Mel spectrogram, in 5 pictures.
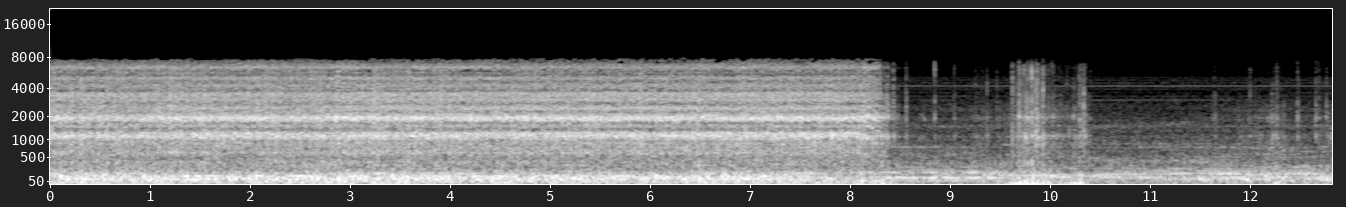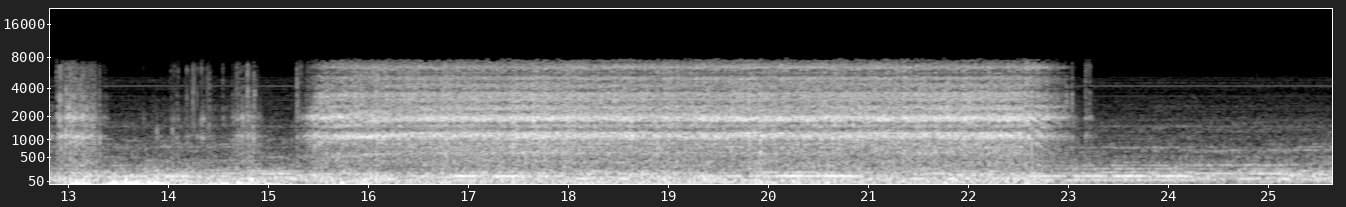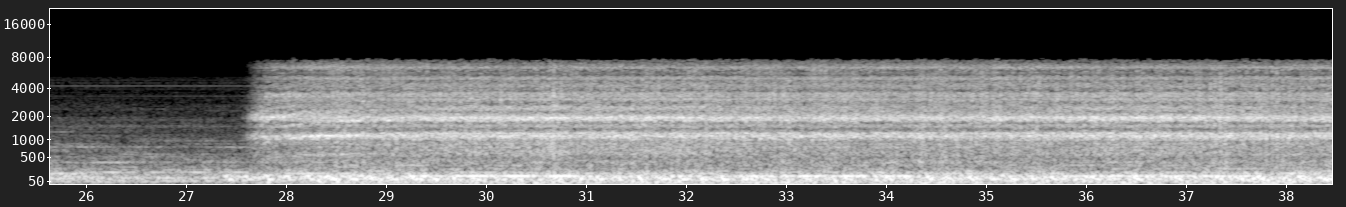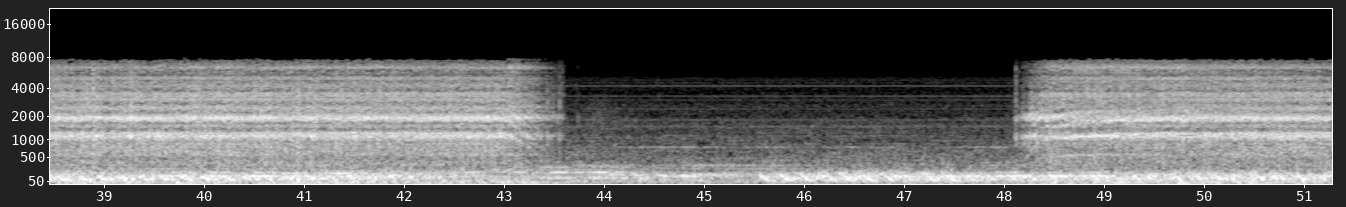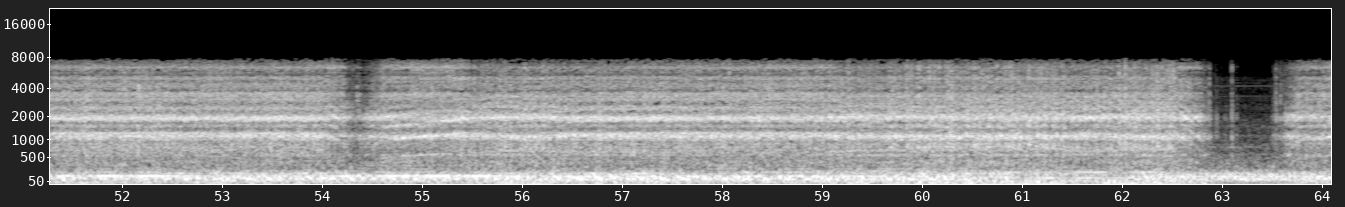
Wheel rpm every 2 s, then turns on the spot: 160, 160, 160, 160, 40, 10, 10, 30, 150, 160, 160, 70, 0, 10, 140, 160, 160, 160, 160, 160, 160, 100, 0, 0, 110, 160, 160, 120, 160, 160, 160, 70.
8-10 12-14 62-64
